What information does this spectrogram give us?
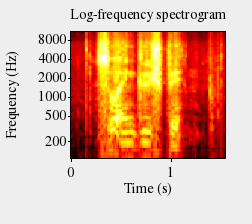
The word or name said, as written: gueschbe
